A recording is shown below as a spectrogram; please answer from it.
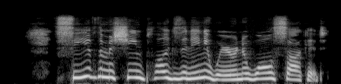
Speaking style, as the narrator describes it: he shouted to Linane

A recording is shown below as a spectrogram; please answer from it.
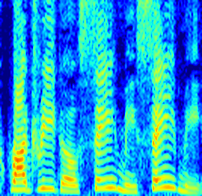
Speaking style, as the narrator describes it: Joe with a melodramatic scream which was truly thrilling

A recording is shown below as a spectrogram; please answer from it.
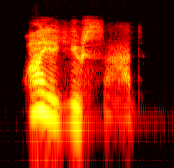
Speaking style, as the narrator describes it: She asked gently

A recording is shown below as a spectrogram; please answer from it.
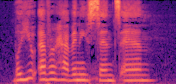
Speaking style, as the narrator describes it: groaned Marilla

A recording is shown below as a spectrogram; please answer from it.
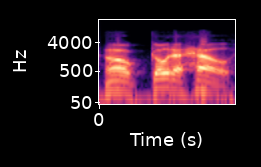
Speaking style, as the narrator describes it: cried he

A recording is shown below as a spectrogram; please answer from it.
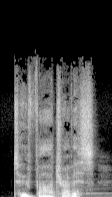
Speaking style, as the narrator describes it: she muttered

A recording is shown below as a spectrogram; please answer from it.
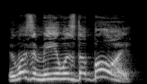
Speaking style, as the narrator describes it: yelled Parlo as the constables lifted him bodily from his seat by the fire

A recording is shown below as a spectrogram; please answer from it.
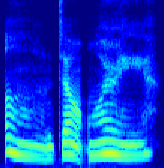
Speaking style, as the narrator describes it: breathed Deirdre

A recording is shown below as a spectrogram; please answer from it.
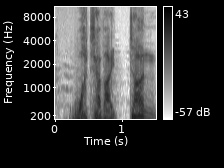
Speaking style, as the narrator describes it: He hissed, frantic

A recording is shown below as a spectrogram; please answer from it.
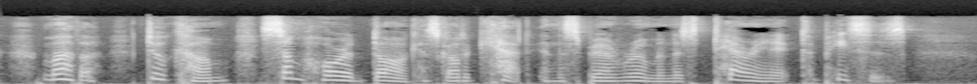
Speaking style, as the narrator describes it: they cried

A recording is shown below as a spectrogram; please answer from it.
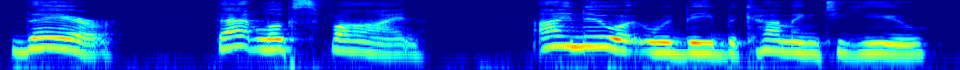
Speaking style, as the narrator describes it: cried Joe

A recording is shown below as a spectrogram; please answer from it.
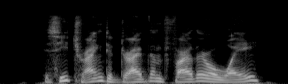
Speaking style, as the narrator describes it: Conrad muttered angrily

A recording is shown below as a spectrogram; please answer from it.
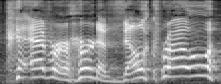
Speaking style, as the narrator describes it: You said with a laugh

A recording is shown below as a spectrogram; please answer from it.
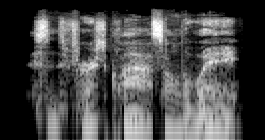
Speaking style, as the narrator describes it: Rannoch whispered to himself

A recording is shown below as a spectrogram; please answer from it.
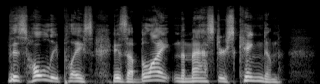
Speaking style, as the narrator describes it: Stapleton cried out

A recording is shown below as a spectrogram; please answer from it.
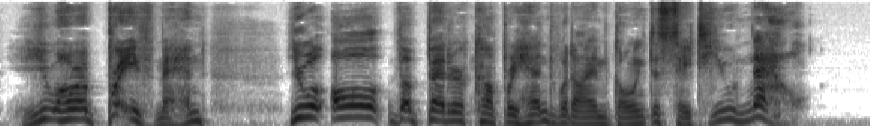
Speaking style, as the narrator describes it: said he to the officer in an agitated voice

